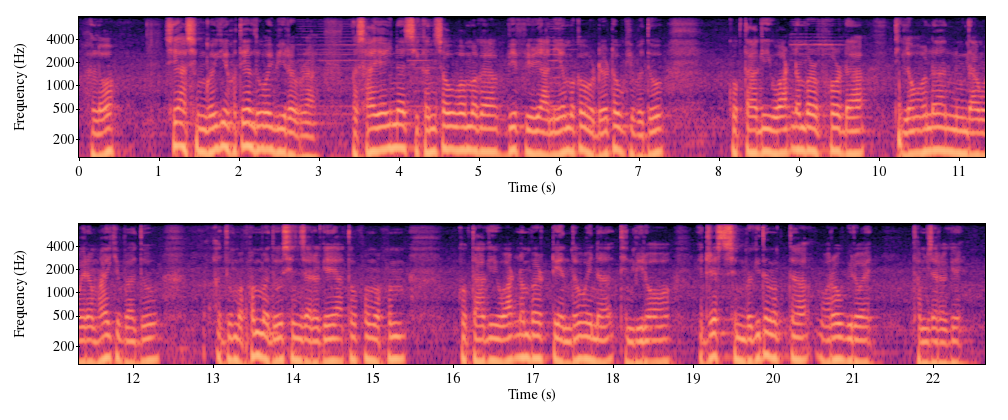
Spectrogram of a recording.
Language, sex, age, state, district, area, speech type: Manipuri, male, 18-30, Manipur, Bishnupur, rural, spontaneous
